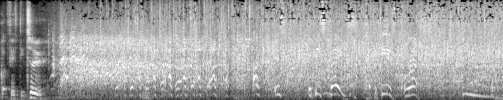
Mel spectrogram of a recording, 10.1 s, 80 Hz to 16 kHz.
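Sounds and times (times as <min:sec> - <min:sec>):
audience laughing: 0:01.0 - 0:08.4
audience applauding: 0:01.2 - 0:10.0.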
